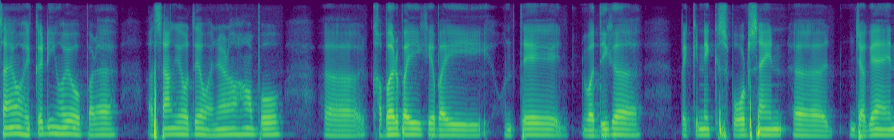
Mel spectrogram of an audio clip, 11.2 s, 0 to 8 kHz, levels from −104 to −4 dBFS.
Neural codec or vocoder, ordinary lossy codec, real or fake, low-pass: none; none; real; 7.2 kHz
